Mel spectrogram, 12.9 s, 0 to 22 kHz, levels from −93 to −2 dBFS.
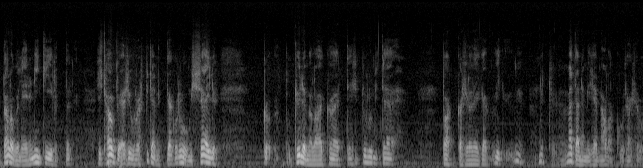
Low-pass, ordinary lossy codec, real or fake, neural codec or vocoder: none; none; real; none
